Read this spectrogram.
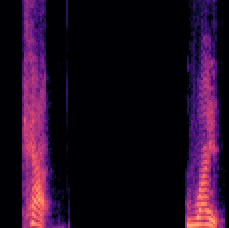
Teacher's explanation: do not release the T just let your tongue stay on top touching the gum Ridge with no air coming out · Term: held t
